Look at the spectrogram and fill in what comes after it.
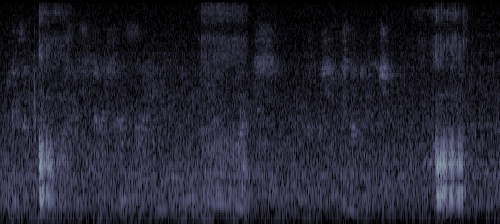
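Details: Pug snoring indoors, three rough, breathy bursts spaced a few seconds apart, the first and last sharpest, with faint hiss between them.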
